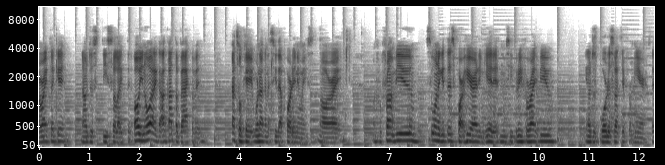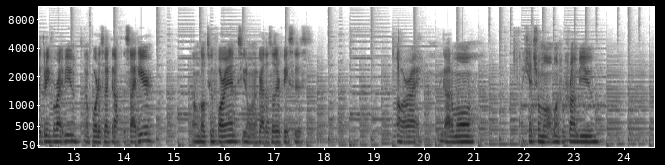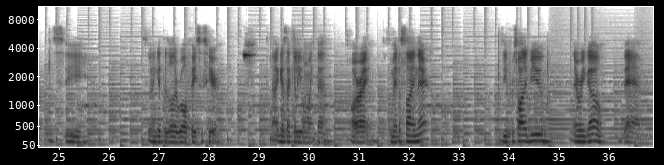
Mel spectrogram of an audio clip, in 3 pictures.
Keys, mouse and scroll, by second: 0.4 middle click, 3.4 scroll down 2, 4.6 middle click, 6.4 KP_1, 7.0 scroll up 2, 8.1 middle click, 9.3 KP_3, 10.0 scroll up 1, 12.8 b, 19.5 middle click, 21.0 middle click, 22.1 KP_1, 24.7 middle click, 26.7-27.9 scroll up 4, 28.5 scroll down 3, 30.1 KP_1, 31.0-31.5 scroll down 1, 32.5 click, 33.7 z, 34.3 scroll down 1, 34.7 middle click.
